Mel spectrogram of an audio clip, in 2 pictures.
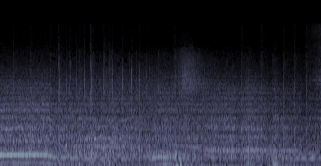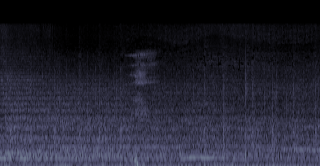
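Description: A vehicle engine hums steadily as it drives, its pitch shifting up and down.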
